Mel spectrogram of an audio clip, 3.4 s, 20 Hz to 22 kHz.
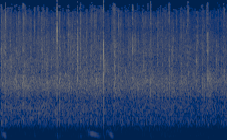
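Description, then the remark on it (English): An audience claps steadily, a dense crackle of many hands blending into a continuous wash of applause at moderate volume, with a few sharper individual claps popping out. “Before you clap too long, we're still 5% behind where we need to be.”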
